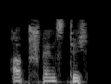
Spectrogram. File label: "abspenstig", German; adjectives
